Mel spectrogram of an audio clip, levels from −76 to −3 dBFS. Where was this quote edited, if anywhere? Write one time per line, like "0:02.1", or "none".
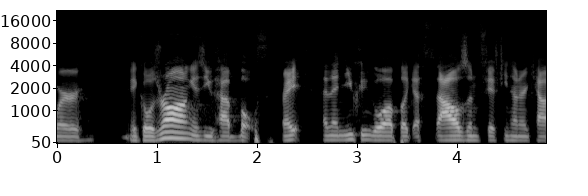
none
